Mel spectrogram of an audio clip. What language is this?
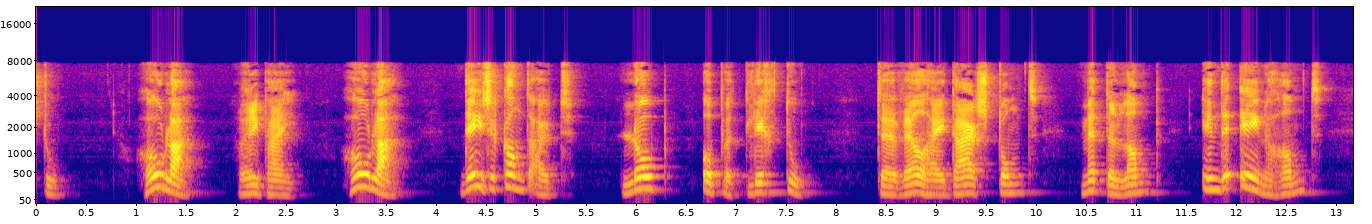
Dutch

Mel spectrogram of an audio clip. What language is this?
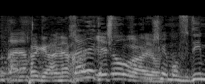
Hebrew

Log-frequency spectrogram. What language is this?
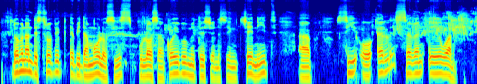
Kalenjin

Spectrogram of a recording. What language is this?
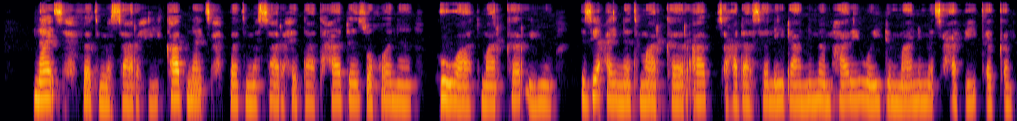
Tigrinya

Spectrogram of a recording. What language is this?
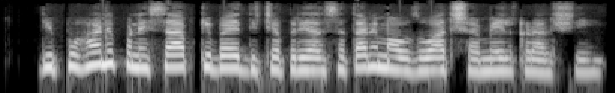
Pashto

